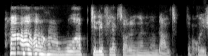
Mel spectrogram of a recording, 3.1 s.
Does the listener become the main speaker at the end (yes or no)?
yes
